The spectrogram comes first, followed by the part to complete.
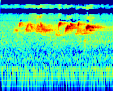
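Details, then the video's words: Red-whiskered bulbul, a newly rising fighting bird meeting other birds, gives short warbled chirps in quick bright phrases, with a steady low rumble of background noise throughout. "Mang chiến binh mới nổi đi giao lưu với các bạn thật bất ngờ"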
